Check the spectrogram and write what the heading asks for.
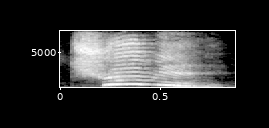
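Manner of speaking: very high, loud cry of Truman; a girl's overjoyed, high-pitched Truman!; glad cry. Acted. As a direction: call out in delighted relief. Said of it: "she cried".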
